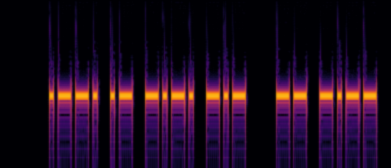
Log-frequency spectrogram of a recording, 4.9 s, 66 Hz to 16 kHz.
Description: Morse code, heard as a keyed tone, about 22 wpm, 700 Hz. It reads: PACK MY
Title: Pangram Challenge v2 - 22wpm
